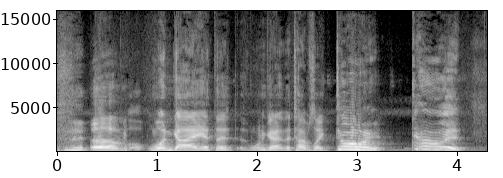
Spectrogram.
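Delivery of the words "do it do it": very high, slow, drawn-out cheering shout. Voicing a pirate egging on a fight from above: pirates yelling to egg on. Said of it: "yelling at them to, to go".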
